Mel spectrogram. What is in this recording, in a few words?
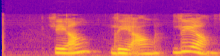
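"Liang", Chinese syllable; Уроки фонетического блока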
